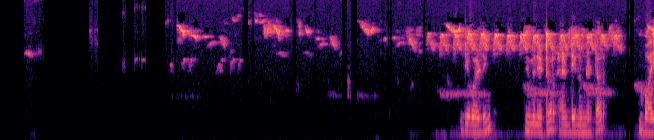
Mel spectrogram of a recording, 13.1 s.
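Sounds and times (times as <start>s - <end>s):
small birds chirping: 2.7s - 13.0s.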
